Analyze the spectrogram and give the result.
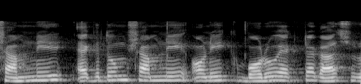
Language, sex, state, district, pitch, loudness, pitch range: Bengali, male, West Bengal, Alipurduar, 180 Hz, -15 LUFS, 165-190 Hz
